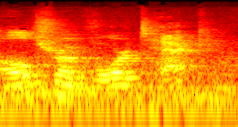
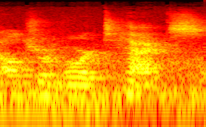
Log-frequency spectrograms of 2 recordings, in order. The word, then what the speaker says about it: Ultra Vortek: very good shape uh Ultra vortek not Ultra Vortex Ultra vort which appears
